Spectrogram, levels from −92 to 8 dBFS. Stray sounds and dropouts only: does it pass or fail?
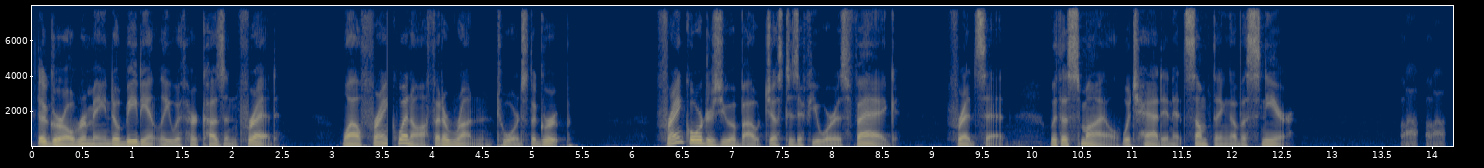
fail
